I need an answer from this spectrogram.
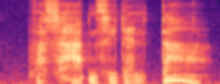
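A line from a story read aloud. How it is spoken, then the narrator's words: Quiet. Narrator (German): sagte Hans Castorp leise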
